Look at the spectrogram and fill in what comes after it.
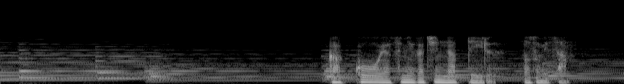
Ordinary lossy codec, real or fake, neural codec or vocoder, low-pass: Opus, 24 kbps; real; none; 3.6 kHz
